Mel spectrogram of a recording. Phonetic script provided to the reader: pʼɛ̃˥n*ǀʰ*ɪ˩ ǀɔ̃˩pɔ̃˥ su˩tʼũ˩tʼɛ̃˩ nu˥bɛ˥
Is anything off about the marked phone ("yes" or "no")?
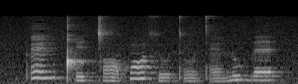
yes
